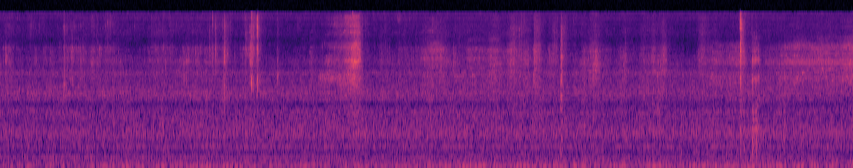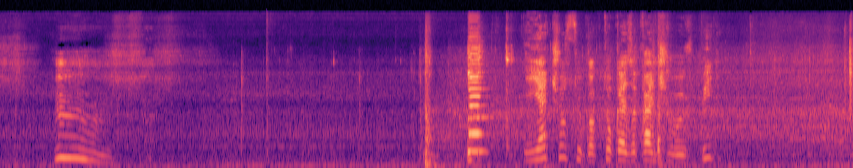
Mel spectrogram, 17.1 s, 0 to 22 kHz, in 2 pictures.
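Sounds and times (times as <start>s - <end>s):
chewing crispy food: 0.0s - 6.6s.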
